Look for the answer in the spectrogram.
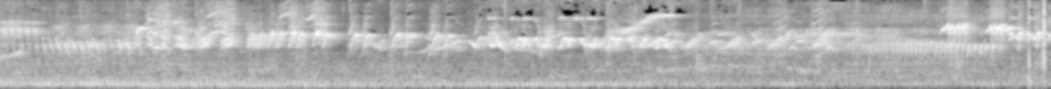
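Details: A captive Tam Hoàng Chinese hwamei sings continuously, a dense, varied run of high bright chirps, trills and quick whistled slurs with few pauses, over a faint low background hum.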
